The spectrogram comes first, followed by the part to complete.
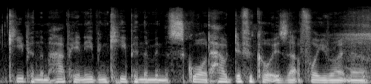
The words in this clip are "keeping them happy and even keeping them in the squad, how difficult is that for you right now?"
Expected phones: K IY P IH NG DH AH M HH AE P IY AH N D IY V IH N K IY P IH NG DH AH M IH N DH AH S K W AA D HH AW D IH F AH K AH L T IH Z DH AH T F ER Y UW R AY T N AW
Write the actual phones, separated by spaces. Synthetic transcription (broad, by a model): K IY P IH NG DH AH M HH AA P IY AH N IY V IH N K IY P IH NG DH AH M IH N DH AH S K W AA D HH AW D IH F AH K AH L T IH Z DH AH T F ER Y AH R AY T N AW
